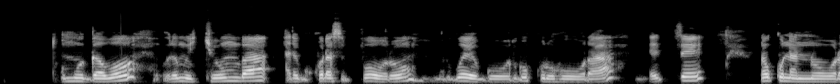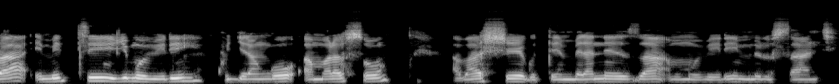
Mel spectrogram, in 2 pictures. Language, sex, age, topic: Kinyarwanda, male, 18-24, health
